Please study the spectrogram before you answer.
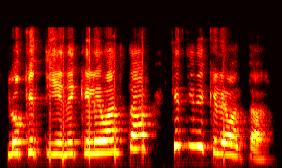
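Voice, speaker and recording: Woman preacher, high voice, mellow tone, sermon style with repeated questions to the congregation. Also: sing-song, unhurried. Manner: asks the congregation questions and answers them herself; repetitive, emphatic.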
